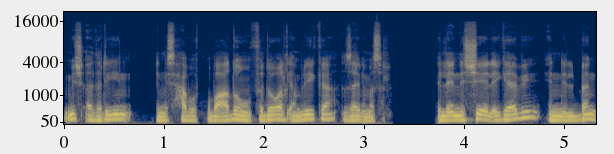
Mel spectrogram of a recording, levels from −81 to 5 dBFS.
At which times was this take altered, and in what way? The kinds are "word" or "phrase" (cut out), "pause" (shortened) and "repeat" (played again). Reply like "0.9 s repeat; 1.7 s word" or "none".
1.0 s word; 1.3 s word; 2.2 s word; 3.0 s word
